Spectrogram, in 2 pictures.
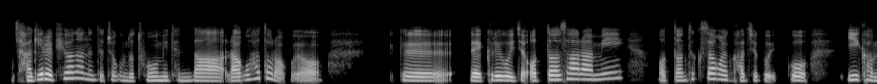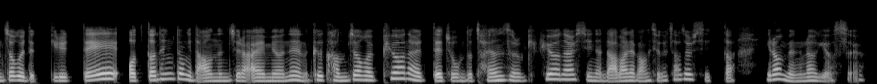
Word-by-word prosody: "자기를 230 +6 +4
표현하는데 275 -5 0
쪼금 195 -2 -5
더 165 - -1
도움이 185 +3 0
된다."라고 175 +2 +2
하더라고요. 255 - 0 0.8
그 180 - +3 0.2
네 175 -1 +6
그리고 195 +1 +4
이제 170 - +1
"어떤 215 +5 +4
사람이 250 +4 +2 0.3
어떤 180 0 -1
특성을 255 +1 +1
가지고 - - -3
있고 - - 0 0.4
이 215 0 +2
감정을 195 -2 0
느낄 170 +1 -4
때 240 +8 +5
어떤 175 +3 +2
행동이 250 -3 0
나오는지를 165 +1 -1
알면은 165 +3 0
그 200 -3 0
감정을 195 +2 0
표현할 270 -8 +1
때 170 -2 +1
쪼금 165 -1 -5
더 160 - -4
자연스럽게 175 0 -3
표현할 235 -2 +1
수 210 - -9
있는 170 -2 -4
나만의 170 +1 0
방식을 170 +3 -5
찾을 235 +2 -3
수 230 - -12
있다." - - -8 0.3
이런 230 +1 +1
맥락이었어요. 170 +5 -5
185 Hz, 365 characters per minute, -23 LUFS, 170-230 Hz, 0.8 s, 네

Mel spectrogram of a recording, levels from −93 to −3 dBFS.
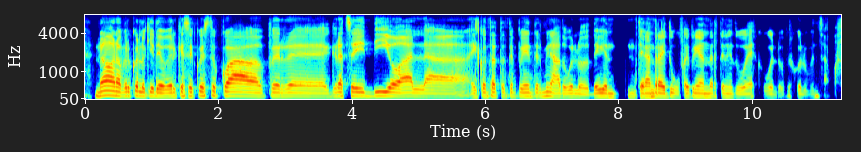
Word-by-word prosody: No, 165 +3 +5
no, 150 -3 +4
per 145 +1 -1
quello 145 -2 +1
chiedevo, 135 -3 +2
perché 130 +1 0
se 145 -3 -1
questo 150 0 -2
qua 145 -4 +5
per, 135 -1 -1
ehm, 125 -2 -2
grazia 140 +2 +1
di 140 -1 +1
Dio 145 -1 +3
ha 135 +1 +3
l 130 -1 -5 0.7
il 115 +2 -2
contatto 135 0 -3
a - - -9
tempo 135 -1 -7
indeterminato, 130 -2 -2
quello 115 -3 -4
devi 120 +5 0
en 120 -2 -3 0.3
te - - 0
ne 125 - +1
andrai 125 -1 +2
tu, 120 -2 -7
fai 115 - -3
prima 125 0 -1
a - - +1
andartene 120 -1 -7
tu, 110 -1 -8
ecco, 110 -1 -9
quello 110 -3 -11
per - - -20
quello 105 - -13
pensavo. 125 +7 -17
130 Hz, 200 wpm, -24 LUFS, 120-145 Hz, 0.7 s, No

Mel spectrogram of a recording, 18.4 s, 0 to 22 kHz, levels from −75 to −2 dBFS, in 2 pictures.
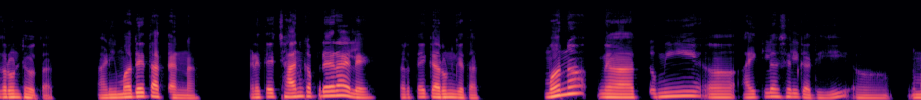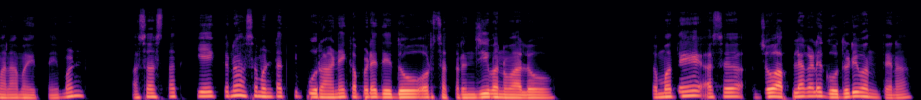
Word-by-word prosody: करून 130 0 +1
ठेवतात 115 -8 -3 0.5
आणि 110 +2 0
मग 140 +1 +4
देतात 155 -1 +2
त्यांना. 100 -3 -2 0.6
आणि 125 +1 -2
ते 150 - +1
छान 145 +3 +2
कपडे 170 +2 +1
राहिले, 160 -12 +2 0.3
तर 120 - -5
ते 140 - -2
करून 130 -1 +2
घेतात. 105 -3 -3 0.7
मग 175 +6 +6
ना 260 +4 +2 0.5
अ, 125 - +2 0.2
तुम्ही 170 +6 -2
अ, 125 -6 -3 0.2
ऐकलं 145 +5 -3
असेल 145 -1 -4
कधीही, 115 - -6
अ, - - -9 0.6
मला 110 -1 0
माहीत 110 -1 -2
नाही 105 +1 -4
पण 170 +5 0 0.5
असं 125 +5 -1
असतात, 155 +2 -2 0.2
की 170 - 0
एक 170 0 -1
ना 195 +2 +3
असं 180 -1 -1
म्हणतात, 160 -1 +1
की - - -7
पुराने 140 -1 +3
कपडे 140 0 +2
दे 135 0 +4
दो 130 +1 +6 0.2
और 130 - +2
सतरंजी 115 +2 +2
बनवालो. 115 -4 +4 1.1
तर 130 - -2
मग 150 +2 +4
ते 170 - +2 0.2
असं 155 +3 +1 0.2
जो 150 - +5
आपल्याकडे 160 +3 +3
गोधडी 135 +4 +3
बनते 130 -8 0
ना, 110 +2 -3
135 Hz, 170 wpm, -23 LUFS, 120-155 Hz, 1.1 s, मग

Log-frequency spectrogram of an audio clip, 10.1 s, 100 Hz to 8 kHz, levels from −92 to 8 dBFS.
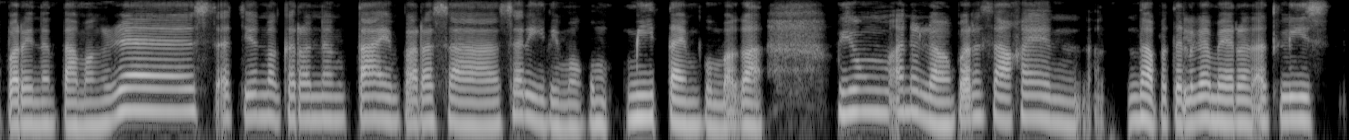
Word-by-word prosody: pa 165 +1 +2
rin 170 0 0
ng 170 - -2
tamang 165 -1 -1
rest 250 +2 +3
at - - -3
'yun 205 0 -2
magkaroon 195 -1 -2
ng 195 -1 -4
time 195 -1 +1
para 180 +1 0
sa 165 -2 0
sarili 175 -5 -2
mo. 155 0 -5
Kum 170 -2 -3 0.2
me 205 +1 +4
time, 170 -2 +3
kumbaga. 160 +1 0 0.6
'Yung 240 0 0
ano 240 0 0
lang, 175 -5 +1
para 210 - +2
sa'kin, 190 -4 -1 0.3
dapat 185 -2 +2
talaga 180 +2 +2
meron 175 -1 +2
at 180 - -2
least, 190 -1 0
185 Hz, 165 wpm, -25 LUFS, 170-205 Hz, 0.6 s, me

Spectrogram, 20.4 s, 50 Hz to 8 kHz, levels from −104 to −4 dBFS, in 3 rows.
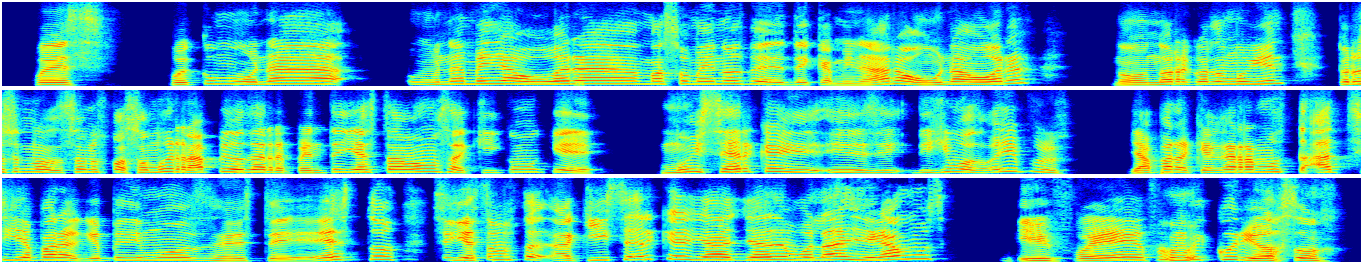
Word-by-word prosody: pues, 200 -1 0 0.2
fue 200 0 -2
como 270 -4 -7
una 270 +4 +3 0.3
una 225 +4 -5
media 270 0 +2
hora 275 +3 +3
más 255 0 -2
o - - -2
menos 265 +2 -1
de 230 -6 0
de 205 -1 -4
caminar 190 - 0
o 250 - +6
1 220 +4 +1
hora, 280 +10 +2 0.4
no 180 +2 -2
no 215 +4 +1
recuerdo 235 +2 -1
muy 250 0 -2
bien, 285 +5 0 0.2
pero 230 +2 0
se 285 - -5
nos 245 -6 -2
se 260 - -3
nos 250 - -6
pasó 220 - 0
muy 280 +4 -1
rápido, 240 +3 +3
de 240 -1 +3
repente 200 +2 -2
ya 240 0 +4
estábamos 255 +2 -1
aquí 205 -2 -2
como 255 +1 -9
que 180 -10 0 0.3
muy 235 +9 -3
cerca, 270 +4 +2
y 270 - +1
y 230 -2 -5
si 205 0 -9
dijimos: 240 +3 -3
"Oye, 315 +10 -2
pues 245 -9 -8 0.3
ya 195 +2 +3
para 255 -4 +2
qué 210 +2 -1
agarramos 245 +3 +1
taxi, 245 +2 0
ya 245 - +2
para 250 -4 +3
qué 205 - -1
pedimos, 240 -1 -4
este, 185 0 -2
esto, 285 +3 -3 0.2
sí 245 - -6
ya 220 - +7
estamos 275 +4 -4
a 240 -6 -1
aquí 235 +4 0
cerca, 300 +5 -1
ya 265 -2 +2
ya 255 +1 +3
de 280 - +3
volada 260 +2 +3
llegamos", 320 +8 +1 0.3
y 200 +2 +3
fue 220 +8 +3
fue 240 - -2
muy 285 - -3
curioso. 215 -7 +2
245 Hz, 210 wpm, -23 LUFS, 210-270 Hz, 0.4 s, ya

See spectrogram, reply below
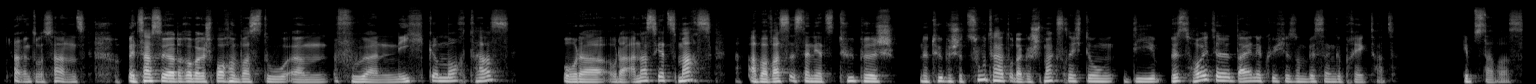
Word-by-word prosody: Äh, - - +3
interessant. 120 +1 -5 0.4
Jetzt 140 -1 +4
hast 160 0 +7
du - - +7
ja 140 -1 +9
darüber 135 -1 +4
gesprochen, 140 +1 +2
was 125 -1 0
du, 120 -3 -2
ähm, 110 0 -4
früher 125 -6 -1
nicht 125 +9 -4
gemocht 160 -2 0
hast 195 +6 -1 0.5
oder 115 -3 +2
oder 115 -2 -2
anders 170 +8 +1
jetzt 180 -2 -1
machst, 180 -1 +2 0.3
aber 125 -1 +3
was 140 +1 +3
ist 170 -4 -2
denn 145 -2 +3
jetzt 130 -1 -2
typisch 150 -5 +1 0.2
'ne 135 - 0
typische 140 -3 -1
Zutat 180 - +2
oder 125 -6 +1
Geschmacksrichtung, 145 0 -1
die 130 +1 0
bis 150 +3 -2
heute 180 0 +3
deine 150 +1 +1
Küche 145 -2 -5
so 130 - -5
'n 125 - -3
bisschen 130 -1 -4
geprägt 110 -3 -8
hat? - - -17 0.6
Gibt's - - -3
da - - -9
was? - - -12
140 Hz, 170 wpm, -23 LUFS, 125-160 Hz, 0.6 s, ja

